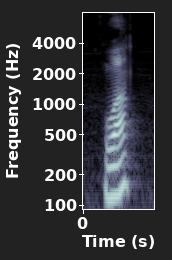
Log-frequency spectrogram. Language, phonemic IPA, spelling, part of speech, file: Arabic, /wa/, و, conjunction / preposition, Ar-و.ogg
- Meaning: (conjunction) and, a divider of words or clauses, particle of connection or continuation often unnecessary to render in translation, or able to be rendered as a comma or semi-colon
